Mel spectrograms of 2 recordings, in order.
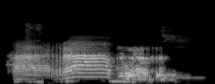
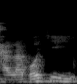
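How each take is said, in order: First: The second consonant is an R sound. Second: The second consonant is an L sound. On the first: The speaker calls it right. "tapi haraboji" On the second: The speaker calls it wrong. "bukan halaboji"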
